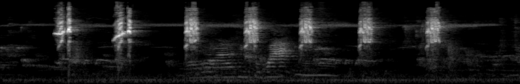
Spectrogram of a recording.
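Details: Cendet, the long-tailed shrike, singing fast and steadily: a string of about seven sharp, high, clipped notes spaced half a second apart, with faint low chattering between them.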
